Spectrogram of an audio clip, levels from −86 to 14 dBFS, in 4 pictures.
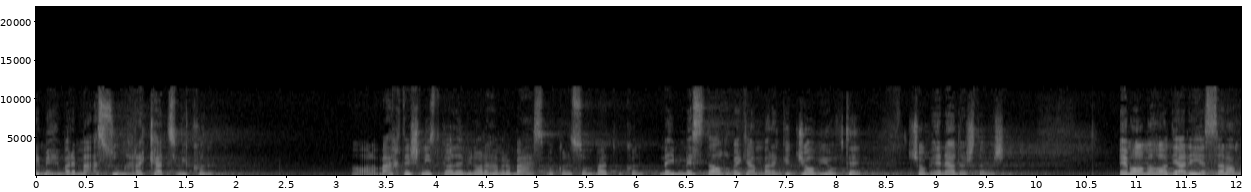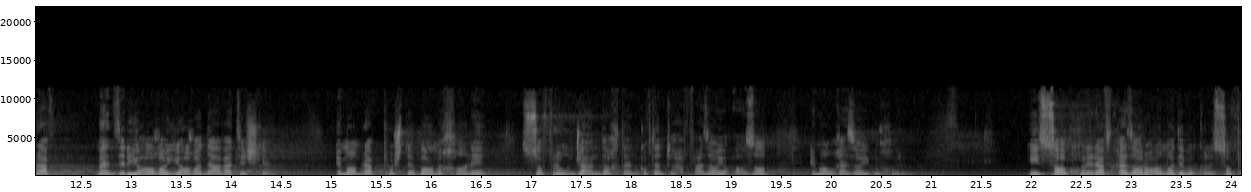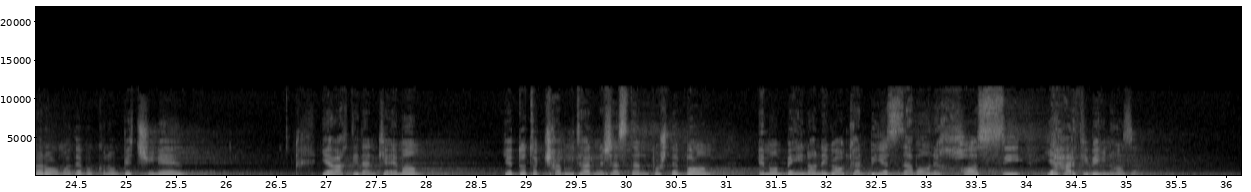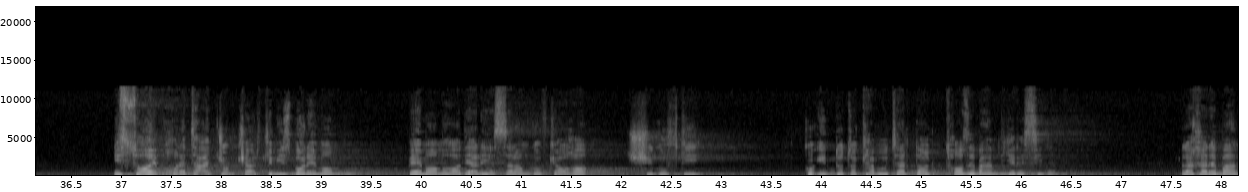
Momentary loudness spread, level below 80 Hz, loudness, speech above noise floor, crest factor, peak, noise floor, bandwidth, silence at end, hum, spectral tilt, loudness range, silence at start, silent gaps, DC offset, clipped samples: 17 LU; -72 dBFS; -38 LUFS; 29 dB; 22 dB; -18 dBFS; -66 dBFS; 11.5 kHz; 0 s; none; -5 dB/octave; 5 LU; 0 s; none; under 0.1%; under 0.1%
